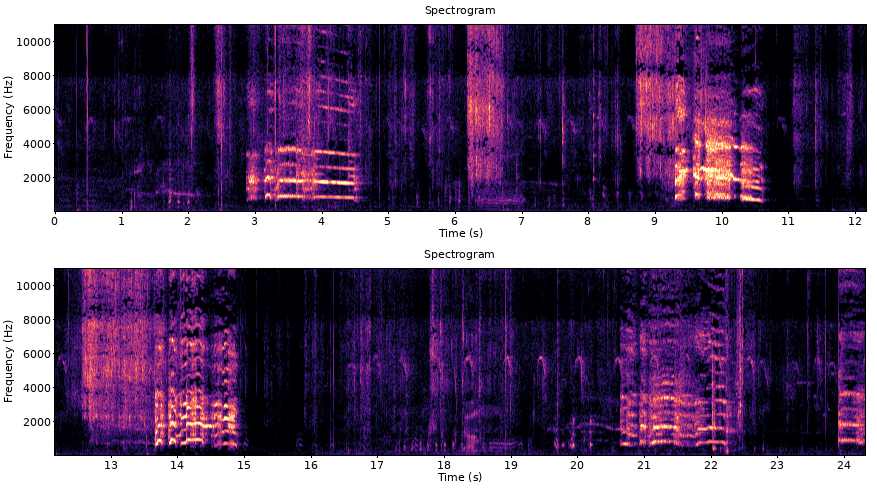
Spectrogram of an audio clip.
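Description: Chickens and roosters in a breeding pen cluck and crow loudly in several separate bursts, with a soft background hum between calls.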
